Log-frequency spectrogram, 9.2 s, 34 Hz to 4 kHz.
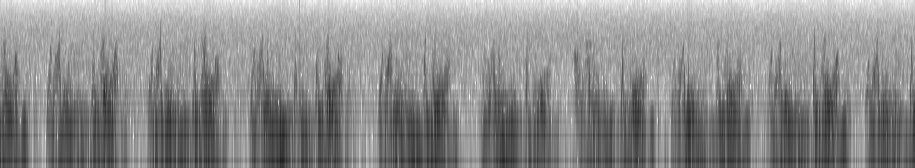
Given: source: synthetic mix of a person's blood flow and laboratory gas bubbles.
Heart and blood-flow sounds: Doppler ultrasound of blood flow; precordium
5.73-6.00 s: bubbles
From the record:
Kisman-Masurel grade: 111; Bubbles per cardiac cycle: 1 to 2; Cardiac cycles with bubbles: 1 to 10%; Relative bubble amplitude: barely perceptible (0.100 to 0.250); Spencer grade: 1 (occasional bubble signal discernible with the cardiac motion signal, with majority of cardiac periods free of bubbles); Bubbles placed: only in the low amplitude regions of the cardiac cycle

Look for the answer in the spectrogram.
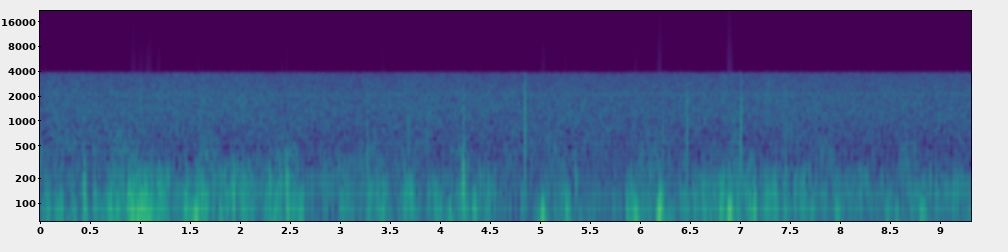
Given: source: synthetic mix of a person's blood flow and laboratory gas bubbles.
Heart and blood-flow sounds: Doppler ultrasound of blood flow; subclavian vein
5.33-5.40 s: bubbles
From the record:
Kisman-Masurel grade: 111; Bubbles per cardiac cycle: 1 to 2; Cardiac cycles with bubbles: 1 to 10%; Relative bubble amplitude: barely perceptible (0.100 to 0.250); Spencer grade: 1 (occasional bubble signal discernible with the cardiac motion signal, with majority of cardiac periods free of bubbles); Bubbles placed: anywhere in the cardiac cycle

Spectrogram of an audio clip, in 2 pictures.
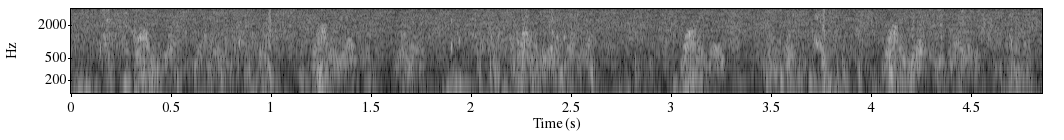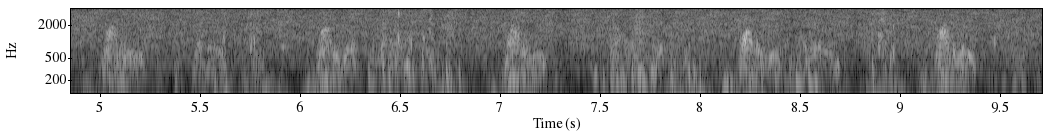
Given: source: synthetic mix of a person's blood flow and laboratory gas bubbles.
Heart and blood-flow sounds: Doppler ultrasound of blood flow; precordium
0.12-0.38 s: bubbles
0.48-1.06 s: bubbles
1.38-1.55 s: bubbles
1.63-1.75 s: bubbles
1.86-2.66 s: bubbles
2.80-2.96 s: bubbles
3.39-4.00 s: bubbles
4.17-4.40 s: bubbles
4.42-4.50 s: bubbles
4.59-4.83 s: bubbles
5.35-5.43 s: bubbles
5.52-5.83 s: bubbles
5.88-5.94 s: bubbles
6.29-6.84 s: bubbles
7.43-8.04 s: bubbles
8.34-8.64 s: bubbles
8.83-9.01 s: bubbles
9.45-9.51 s: bubbles
9.54-9.72 s: bubbles
From the record:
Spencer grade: 3 (all of the cardiac periods contain showers or single bubble signals, but not dominating or overriding the cardiac motion signals); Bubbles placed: only in the low amplitude regions of the cardiac cycle

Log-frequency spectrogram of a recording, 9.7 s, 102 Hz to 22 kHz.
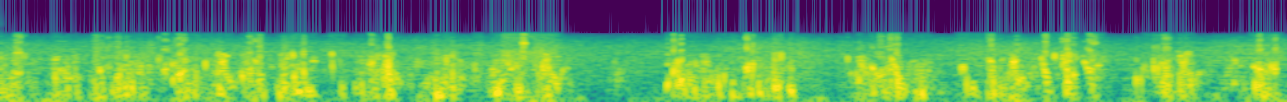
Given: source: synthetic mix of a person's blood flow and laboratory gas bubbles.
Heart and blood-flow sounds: Doppler ultrasound of blood flow; precordium
0.00-0.30 s: bubbles
0.38-0.60 s: bubbles
0.66-1.15 s: bubbles
1.18-1.74 s: bubbles
1.78-2.38 s: bubbles
2.45-2.60 s: bubbles
2.65-2.98 s: bubbles
3.10-3.48 s: bubbles
3.53-4.21 s: bubbles
4.98-5.99 s: bubbles
6.33-7.00 s: bubbles
7.17-7.37 s: bubbles
7.41-7.67 s: bubbles
7.78-8.29 s: bubbles
8.48-8.97 s: bubbles
9.23-9.29 s: bubbles
9.36-9.62 s: bubbles
From the record:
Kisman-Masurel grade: 333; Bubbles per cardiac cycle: rolling drumbeat, 9 or more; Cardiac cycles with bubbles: 50 to 99%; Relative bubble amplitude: loud (0.450 to 0.775); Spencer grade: 3 (all of the cardiac periods contain showers or single bubble signals, but not dominating or overriding the cardiac motion signals); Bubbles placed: anywhere in the cardiac cycle

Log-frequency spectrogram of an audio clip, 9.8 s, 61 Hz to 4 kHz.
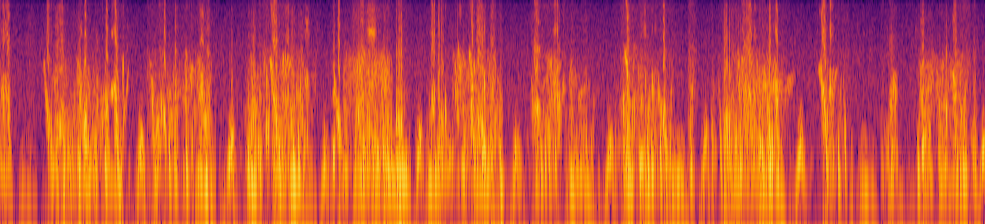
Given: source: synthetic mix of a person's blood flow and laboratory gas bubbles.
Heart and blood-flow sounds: Doppler ultrasound of blood flow; precordium
0.00-0.12 s: bubbles
0.41-1.30 s: bubbles
1.47-2.16 s: bubbles
2.44-3.17 s: bubbles
3.29-4.11 s: bubbles
4.24-5.06 s: bubbles
5.30-5.97 s: bubbles
6.12-6.75 s: bubbles
6.87-6.99 s: bubbles
7.10-7.96 s: bubbles
8.16-8.49 s: bubbles
8.79-8.99 s: bubbles
9.14-9.79 s: bubbles
From the record:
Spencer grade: 4 (maximum detectable bubble signal sounding continuously throughout systole and diastole of every cardiac period, and overriding the amplitude of the normal cardiac signals); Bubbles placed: only in the low amplitude regions of the cardiac cycle

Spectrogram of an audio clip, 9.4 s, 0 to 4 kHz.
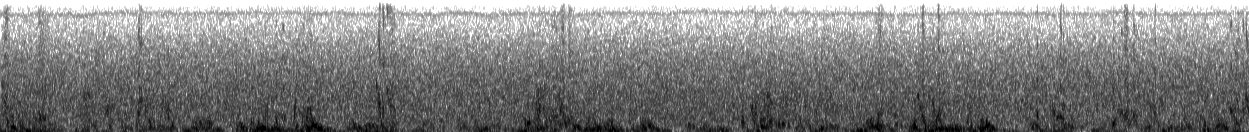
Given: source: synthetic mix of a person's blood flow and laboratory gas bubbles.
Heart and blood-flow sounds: Doppler ultrasound of blood flow; precordium
0.00-0.45 s: bubbles
0.59-0.86 s: bubbles
0.89-0.93 s: bubbles
0.99-1.39 s: bubbles
1.53-1.61 s: bubbles
1.95-2.16 s: bubbles
2.22-2.40 s: bubbles
2.70-3.03 s: bubbles
3.90-4.50 s: bubbles
4.53-4.63 s: bubbles
5.52-6.24 s: bubbles
6.48-7.12 s: bubbles
7.75-7.82 s: bubbles
7.86-8.17 s: bubbles
8.30-8.72 s: bubbles
8.84-9.08 s: bubbles
9.19-9.38 s: bubbles
From the record:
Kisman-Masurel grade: 332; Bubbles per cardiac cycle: rolling drumbeat, 9 or more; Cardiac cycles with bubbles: 50 to 99%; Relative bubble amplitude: moderate (0.250 to 0.450); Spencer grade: 3 (all of the cardiac periods contain showers or single bubble signals, but not dominating or overriding the cardiac motion signals); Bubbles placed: anywhere in the cardiac cycle

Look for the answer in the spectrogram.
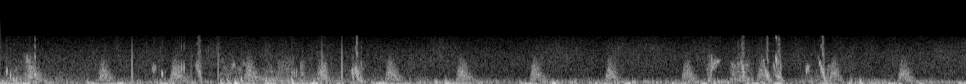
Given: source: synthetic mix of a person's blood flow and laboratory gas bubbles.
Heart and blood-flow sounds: Doppler ultrasound of blood flow; subclavian vein
0.04-0.39 s: bubbles
1.51-1.66 s: bubbles
1.76-1.88 s: bubbles
1.95-2.03 s: bubbles
2.20-2.54 s: bubbles
2.60-3.06 s: bubbles
3.19-3.28 s: bubbles
3.50-3.66 s: bubbles
7.07-7.21 s: bubbles
7.29-7.54 s: bubbles
7.62-7.85 s: bubbles
8.04-8.13 s: bubbles
8.18-8.32 s: bubbles
From the record:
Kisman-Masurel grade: 221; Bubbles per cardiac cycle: several, 3 to 8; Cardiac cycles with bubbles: 10 to 50%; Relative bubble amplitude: barely perceptible (0.100 to 0.250); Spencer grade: 2 (many but less than half of the cardiac periods contain bubble signals, singularly or in groups); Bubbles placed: anywhere in the cardiac cycle

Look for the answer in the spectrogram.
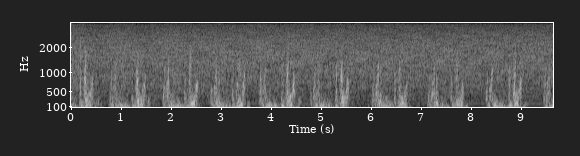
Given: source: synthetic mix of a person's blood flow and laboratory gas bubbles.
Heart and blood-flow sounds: Doppler ultrasound of blood flow; precordium
4.77-4.83 s: bubbles
From the record:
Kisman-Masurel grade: 111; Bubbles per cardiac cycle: 1 to 2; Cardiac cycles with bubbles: 1 to 10%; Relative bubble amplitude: barely perceptible (0.100 to 0.250); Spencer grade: 1 (occasional bubble signal discernible with the cardiac motion signal, with majority of cardiac periods free of bubbles); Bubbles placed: only in the low amplitude regions of the cardiac cycle

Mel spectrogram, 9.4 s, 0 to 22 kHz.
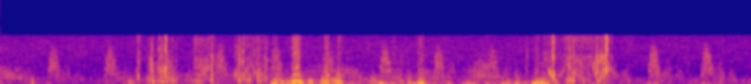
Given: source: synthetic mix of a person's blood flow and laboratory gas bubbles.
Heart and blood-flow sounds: Doppler ultrasound of blood flow; subclavian vein
1.69-1.77 s: bubbles
1.83-2.23 s: bubbles
2.42-2.69 s: bubbles
2.92-3.37 s: bubbles
6.80-7.67 s: bubbles
From the record:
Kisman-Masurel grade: 222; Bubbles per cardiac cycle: several, 3 to 8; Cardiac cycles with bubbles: 10 to 50%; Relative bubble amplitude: moderate (0.250 to 0.450); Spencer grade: 2 (many but less than half of the cardiac periods contain bubble signals, singularly or in groups); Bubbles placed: anywhere in the cardiac cycle

